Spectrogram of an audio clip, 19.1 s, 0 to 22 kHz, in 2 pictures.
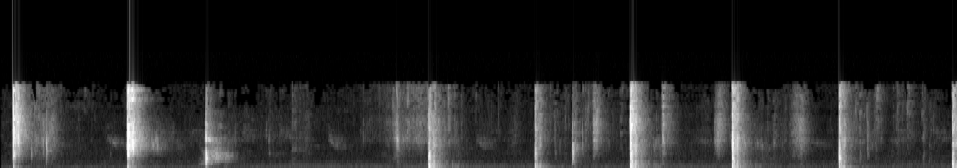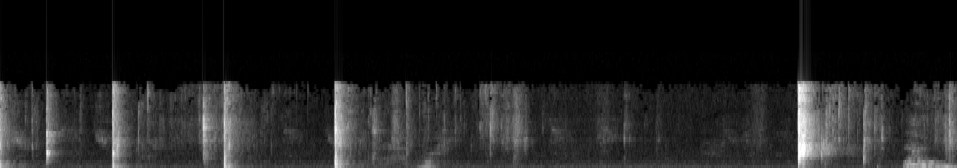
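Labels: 0.1s Someone is hammering stones. 0.3s
1.2s Someone is hammering stones. 2.2s
4.2s Someone is hammering stones. 4.5s
5.3s Someone is hammering stones. 5.5s
6.3s Someone is hammering stones. 6.5s
7.3s Someone is hammering stones. 7.5s
8.3s Someone is hammering stones. 8.6s
9.5s Someone is hammering stones. 9.7s
10.6s Someone is hammering stones. 10.8s
11.7s Someone is hammering stones. 12.0s
12.9s Someone is hammering stones. 13.1s
13.7s A man is making noise. 14.0s
17.5s A stone shatters. 17.9s
18.6s A man is shouting joyfully. 19.1s

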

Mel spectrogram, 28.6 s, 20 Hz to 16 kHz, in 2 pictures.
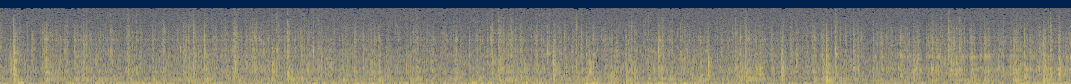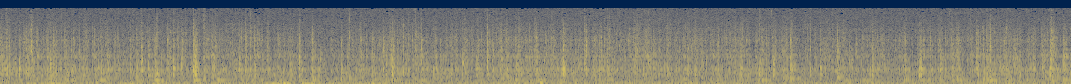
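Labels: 0.0s Rain ticking on a skylight. 28.6s

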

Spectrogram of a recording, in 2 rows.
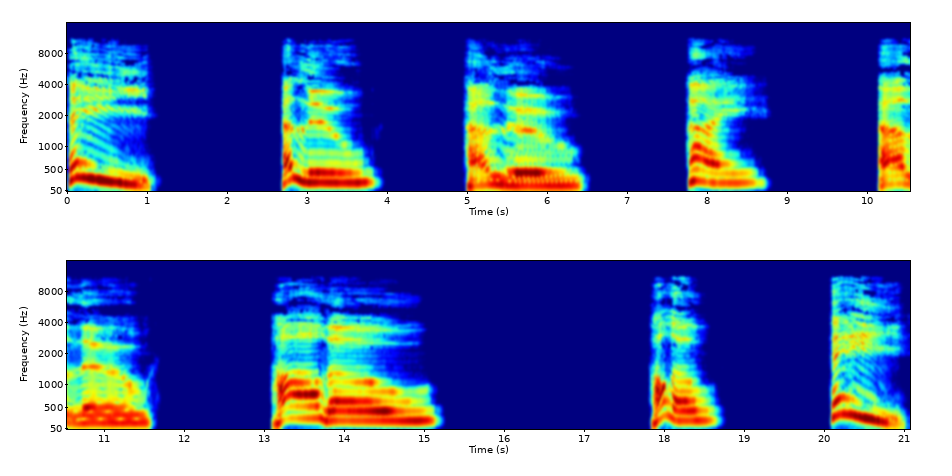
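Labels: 0.0s A man is speaking. 1.1s
2.7s Man speaking. 3.8s
5.0s Man speaking. 6.5s
7.8s A man is speaking. 8.7s
10.1s Man speaking. 11.6s
13.1s Man speaking. 15.2s
17.9s Man speaking. 18.7s
20.1s A man is speaking. 21.1s

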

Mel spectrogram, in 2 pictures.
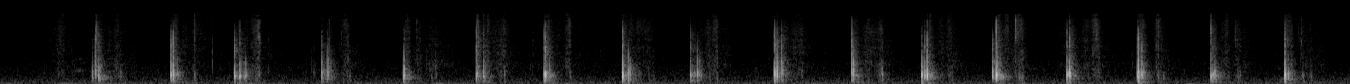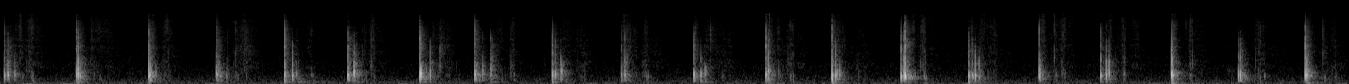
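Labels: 0.0s Even, rhythmic footsteps. 27.0s

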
